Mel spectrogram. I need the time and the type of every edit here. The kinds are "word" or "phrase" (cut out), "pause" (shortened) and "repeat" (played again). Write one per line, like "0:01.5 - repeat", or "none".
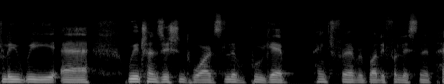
0:01.4 - word
0:03.3 - phrase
